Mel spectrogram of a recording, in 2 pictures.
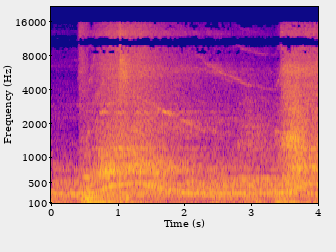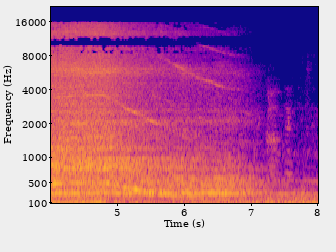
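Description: Hand dryer built into a train toilet's washbasin unit blowing, set off by a hand, in two runs starting about half a second in and again about three and a half seconds in, dying away near the end.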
